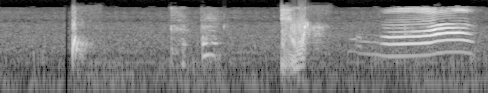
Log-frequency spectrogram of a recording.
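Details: Tabby cat munching treats: several crunchy chewing and smacking noises, followed by a clear meow that rises then levels off near the end.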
